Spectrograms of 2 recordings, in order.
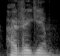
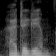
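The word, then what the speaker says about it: Hydrargyrum: ये मैं स्पेलिंग यहाँ लिख देता हूँ, HYDRAGYRUM, हाइड्रेगियम।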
